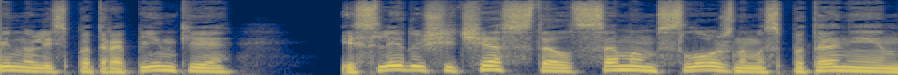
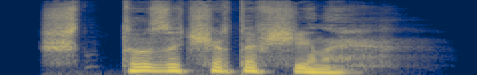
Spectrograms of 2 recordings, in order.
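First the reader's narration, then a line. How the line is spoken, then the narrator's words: Muttered. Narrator (Russian): пробормотал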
